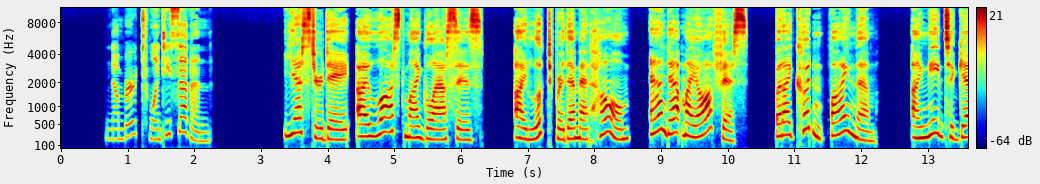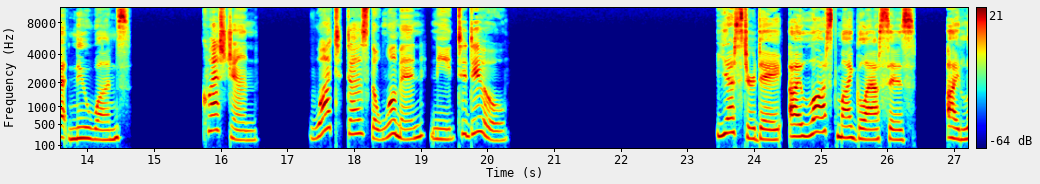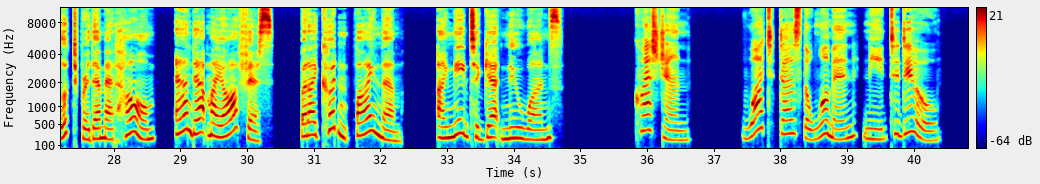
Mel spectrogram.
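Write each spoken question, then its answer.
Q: What does the woman need to do?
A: Get new glasses.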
